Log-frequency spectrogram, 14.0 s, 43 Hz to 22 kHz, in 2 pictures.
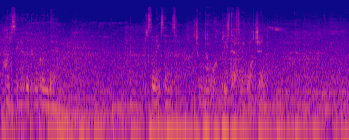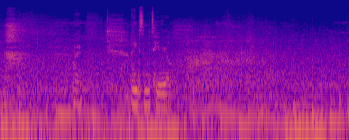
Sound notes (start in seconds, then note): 8.0 Selina sighs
